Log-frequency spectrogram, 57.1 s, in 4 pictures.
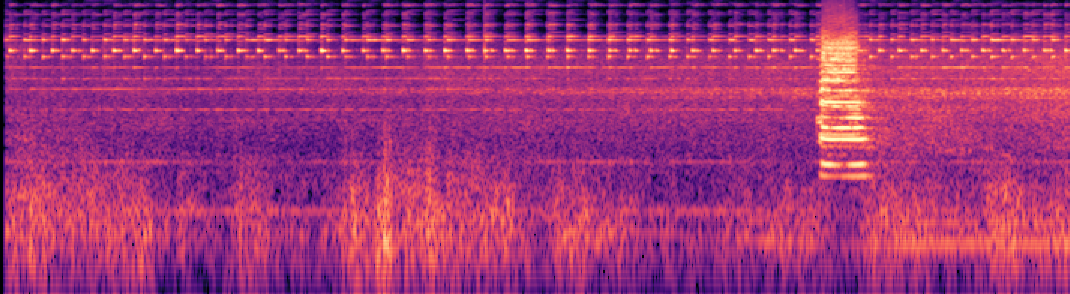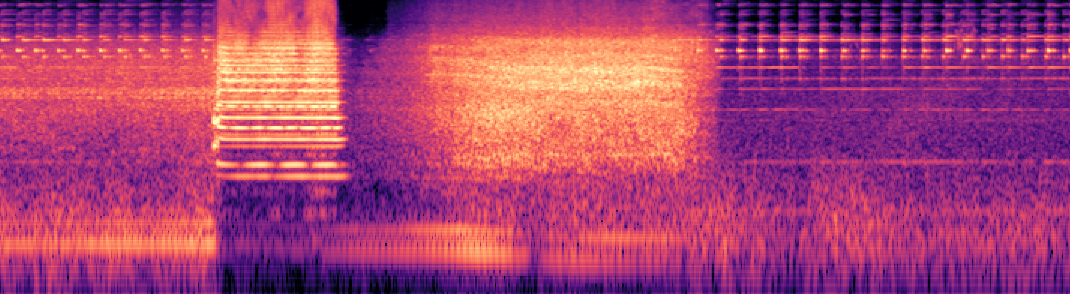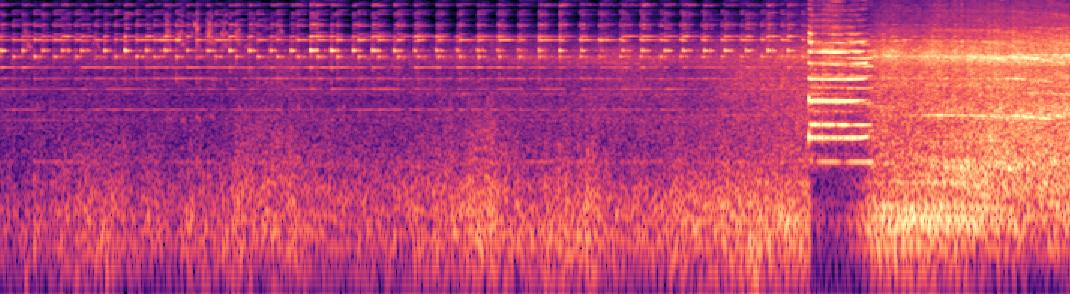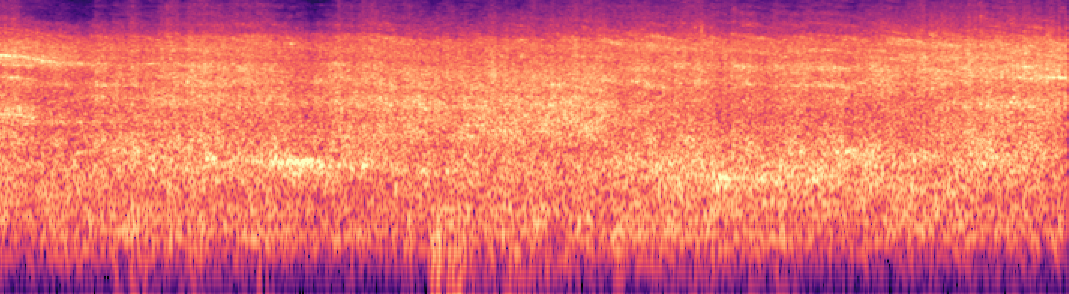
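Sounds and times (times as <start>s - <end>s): diesel locomotive engine drone: 0.1s - 57.0s
train rushing past: 0.1s - 57.0s
train horn blasts: 10.9s - 11.8s, 17.1s - 19.0s, 39.3s - 43.3s.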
